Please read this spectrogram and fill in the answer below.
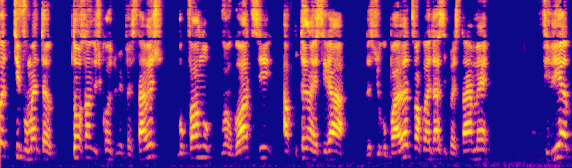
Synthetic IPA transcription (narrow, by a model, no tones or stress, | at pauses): kʊɛt̪ʊ̥t̪ifmomɛnt̪ə | t̪ɔsamd̪ɛʃkɔjt̪ʊmipɾɛt̪st̪avʲɐʃ | bʊkvalˠnovɐvɡɐlˠat̪ə̥si | akot̪əɡnəɛsɛɡa | d̪ɐsiɡopɾavʲət̪ovakoɛt̪t̪sipɾɛt̪st̪avʲɐmɛ | filiə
